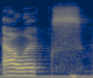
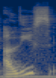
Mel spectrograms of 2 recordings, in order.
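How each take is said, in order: First: The name is given an English pronunciation. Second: The name is given a French pronunciation. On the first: "If you want to pronounce it uh, uh, English American" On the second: "if you want to pronounce it French"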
